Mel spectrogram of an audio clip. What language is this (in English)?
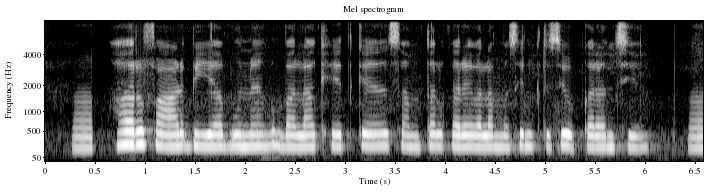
Maithili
